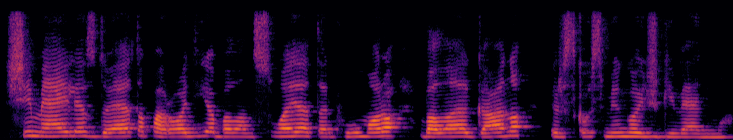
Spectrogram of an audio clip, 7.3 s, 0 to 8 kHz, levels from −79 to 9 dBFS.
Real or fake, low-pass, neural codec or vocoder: real; 7.2 kHz; none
